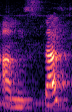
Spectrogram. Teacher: El tono más fuerte de la voz, cuando pronunciamos esta palabra, amistad, lo hacemos en la última sílaba, ta. Es decir, que la palabra tiene acento, pero es prosódico porque no cumple con las reglas de las palabras agudas. · el acento recae sobre la última sílaba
